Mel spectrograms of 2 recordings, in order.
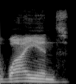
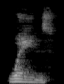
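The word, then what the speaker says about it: Wayans: Williams as Harvey D it does have the wans uh Marlin wans as Robin like it does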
